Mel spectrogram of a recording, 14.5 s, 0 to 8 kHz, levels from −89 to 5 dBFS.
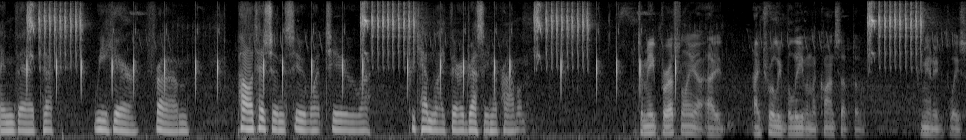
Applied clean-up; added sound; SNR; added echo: none; Telephone / Typing + Bird; -1 dB; none.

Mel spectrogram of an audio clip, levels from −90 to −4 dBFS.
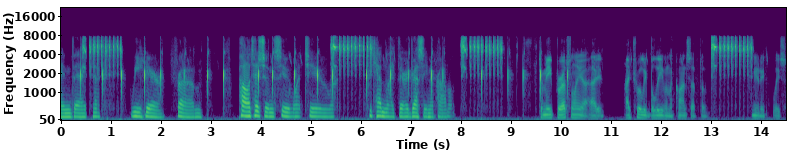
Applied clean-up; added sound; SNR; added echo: neural diffusion model UNIVERSE++.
